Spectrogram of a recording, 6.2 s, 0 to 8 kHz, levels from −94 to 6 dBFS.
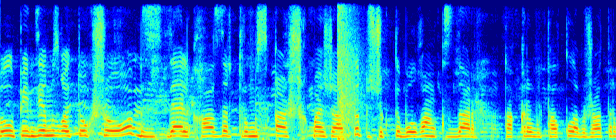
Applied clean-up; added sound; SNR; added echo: none; Gunshot, gunfire; 17 dB; none.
